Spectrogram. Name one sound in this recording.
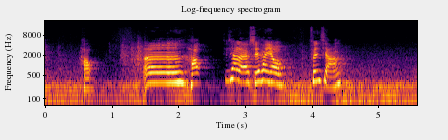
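A teenage girl speaks loudly and expressively close by.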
